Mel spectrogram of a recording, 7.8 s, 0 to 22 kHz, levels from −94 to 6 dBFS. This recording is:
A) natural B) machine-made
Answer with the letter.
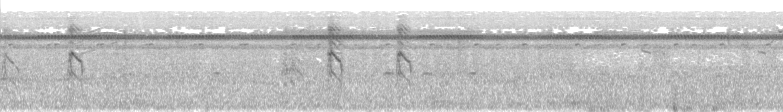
A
